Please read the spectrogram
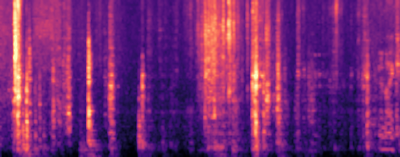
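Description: A vintage RV's back window being unlatched and pushed open on its hinge: a string of separate knocks, clicks and short scraping rattles from the window frame.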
